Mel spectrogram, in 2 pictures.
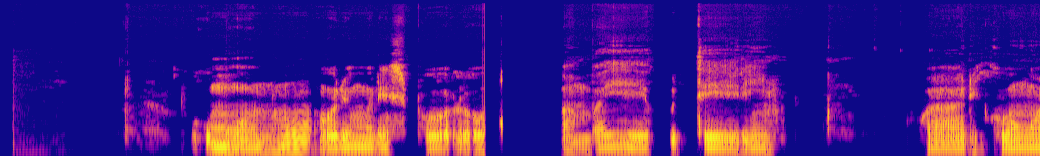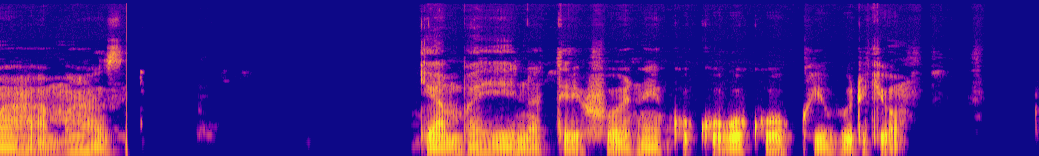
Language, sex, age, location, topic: Kinyarwanda, male, 18-24, Kigali, health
